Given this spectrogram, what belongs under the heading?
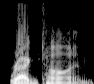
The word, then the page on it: ragtime: American English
